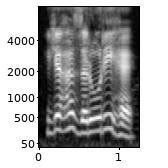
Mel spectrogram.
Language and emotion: Hindi, neutral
